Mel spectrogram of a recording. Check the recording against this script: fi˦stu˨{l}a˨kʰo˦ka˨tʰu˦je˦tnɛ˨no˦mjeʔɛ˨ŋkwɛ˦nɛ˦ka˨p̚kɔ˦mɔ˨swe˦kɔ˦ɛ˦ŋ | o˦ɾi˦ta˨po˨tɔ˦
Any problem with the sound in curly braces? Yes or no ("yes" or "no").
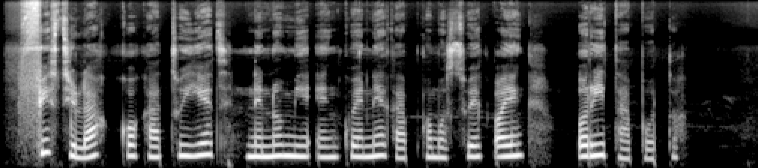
no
